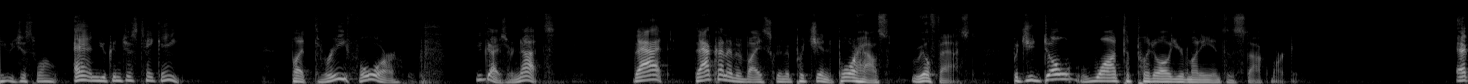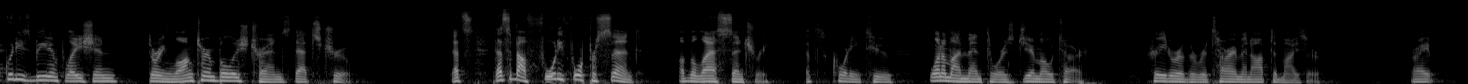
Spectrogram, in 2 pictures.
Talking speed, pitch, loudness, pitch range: 155 wpm, 130 Hz, -32 LUFS, 115-160 Hz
